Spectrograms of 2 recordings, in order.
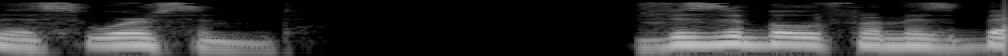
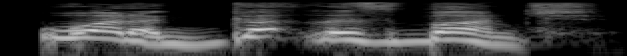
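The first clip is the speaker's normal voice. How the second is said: higher, jeering scorn; contemptuous follower; 8 semitones higher than usual. Acted. Follower jeering at the students who won't fight, contemptuous. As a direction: jeer at them as cowards, pitched up. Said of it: "said Judo".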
